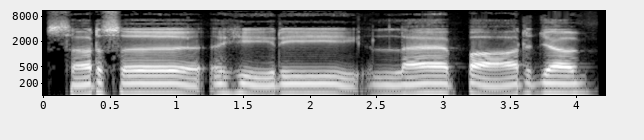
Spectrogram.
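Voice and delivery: slow measured scripture chant; slow devotional recitation of gurbani. Shown as a demonstration. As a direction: draw each word out reverently. Recites scripture text slowly.

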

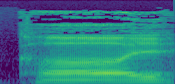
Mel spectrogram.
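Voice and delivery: ਖਾਇ ਦਾ ਕੰਨਾ ਲੰਮਾ ਖਿੱਚ ਕੇ; ਖਾਇ, ਆ ਨੂੰ ਲਮਕਾ ਕੇ ਬੋਲੋ; long vowel. Shown as a demonstration. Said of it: "ਖਾਇ ਲੰਮਾ ਕਰਕੇ ਬੋਲਣਾ ਹੈ". (ਲੰਮੇ ਆ ਵਾਲਾ ਖਾਇ)

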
